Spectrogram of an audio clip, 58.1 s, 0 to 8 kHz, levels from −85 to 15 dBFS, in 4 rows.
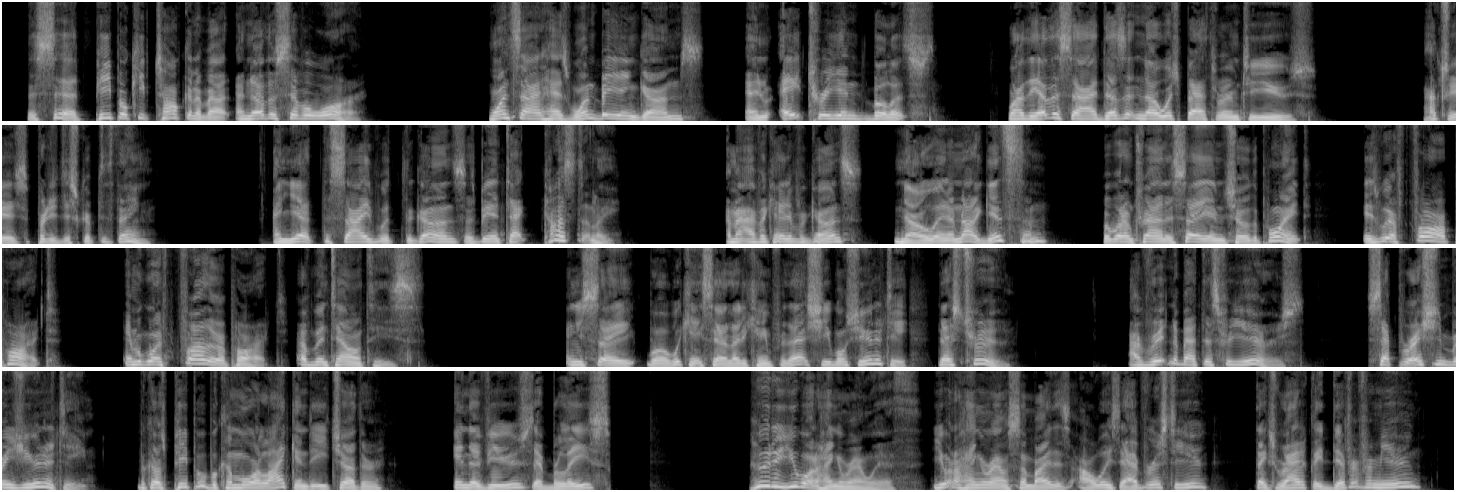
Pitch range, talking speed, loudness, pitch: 155-210 Hz, 145 wpm, -12 LUFS, 180 Hz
